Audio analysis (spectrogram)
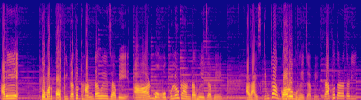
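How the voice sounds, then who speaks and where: একজন নারী বাচ্চাদের কার্টুন গল্পে এক যত্নশীল অথচ কড়া, বকুনি দেওয়া মায়ের চরিত্র করছেন।. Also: female voice, fairly high pitch, animated, a little fast, fairly bright tone, soft background music. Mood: scolding. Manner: nagging, commanding. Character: caring but strict, scolding mother. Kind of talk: children's cartoon story acting.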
